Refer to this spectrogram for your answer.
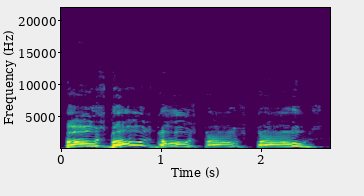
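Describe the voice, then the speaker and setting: A woman's voice: mid-range voice, lively intonation, moderate pace, creaky, husky, pitched above the performer's own voice. A woman voicing a manic, thundering male schoolteacher in a storybook, spluttering and repeating in exasperation. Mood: dazed, frantic. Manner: bellowing, repetitive, spluttering.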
